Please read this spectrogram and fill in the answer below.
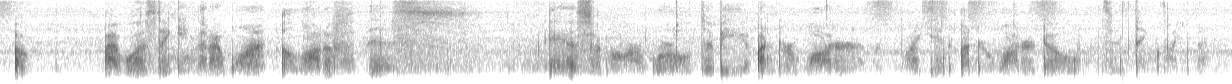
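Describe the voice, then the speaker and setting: Someone whispers at a moderate pace. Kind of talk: ASMR gaming playthrough narration. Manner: soft-spoken, relaxed.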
